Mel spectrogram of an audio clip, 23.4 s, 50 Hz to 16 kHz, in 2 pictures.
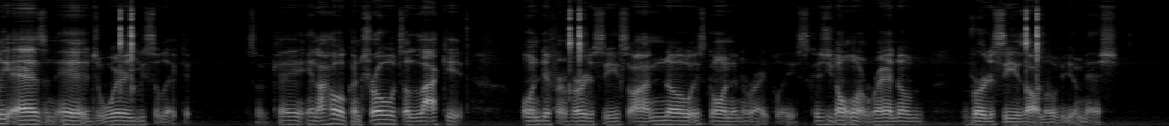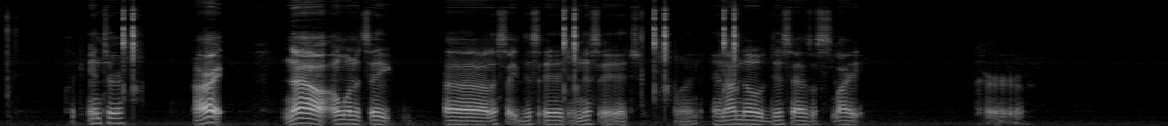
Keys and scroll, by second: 4.5 Return, 6.1 k, 11.6 Return, 18.1 1, 19.9 r.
